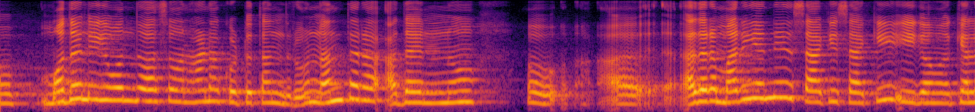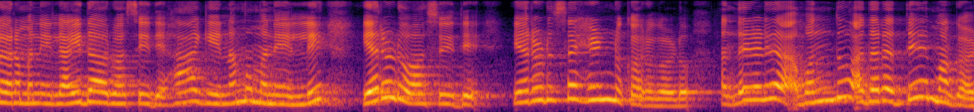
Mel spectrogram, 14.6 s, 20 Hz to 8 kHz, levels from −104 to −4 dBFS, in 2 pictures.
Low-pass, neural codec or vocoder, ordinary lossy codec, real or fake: none; none; none; real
